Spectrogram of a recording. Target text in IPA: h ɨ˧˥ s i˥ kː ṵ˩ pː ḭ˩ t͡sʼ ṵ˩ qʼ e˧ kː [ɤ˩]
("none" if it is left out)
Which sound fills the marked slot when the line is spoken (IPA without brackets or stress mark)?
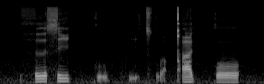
o˩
